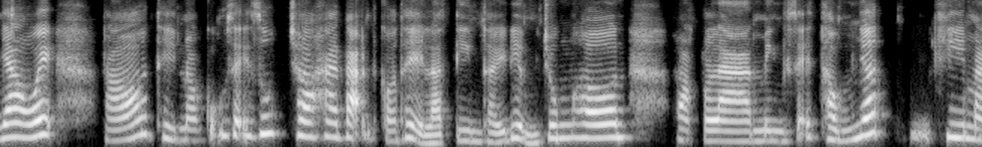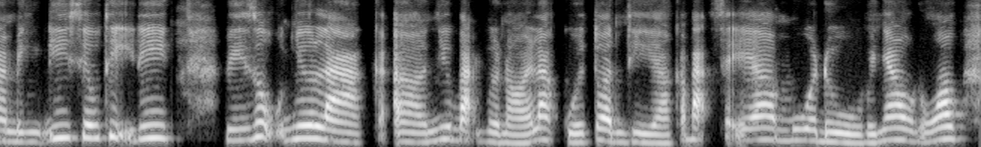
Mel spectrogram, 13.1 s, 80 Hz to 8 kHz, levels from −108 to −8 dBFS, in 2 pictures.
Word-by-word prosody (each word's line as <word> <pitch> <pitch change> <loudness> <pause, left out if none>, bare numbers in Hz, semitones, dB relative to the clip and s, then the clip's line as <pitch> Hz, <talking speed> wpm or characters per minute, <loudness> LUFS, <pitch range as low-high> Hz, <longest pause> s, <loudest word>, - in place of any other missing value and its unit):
nhau 275 +1 +5
ấy, 320 +1 +6 0.3
đó 230 +8 +1
thì 255 -4 -5
nó 215 -1 -5
cũng 320 - -7
sẽ 300 -1 0
giúp 345 +3 0
cho 305 -4 +3
hai 285 0 +1
bạn 275 - +4
có 205 -1 -6
thể 260 -5 0
là 165 0 +1
tìm 205 -2 -8
thấy 185 -1 -3
điểm 255 -9 -2
chung 260 0 -1
hơn 270 0 +4 0.3
hoặc 215 -2 -4
là 200 -1 +5
mình 205 0 -6
sẽ 310 - -3
thống 230 -3 -1
nhất, 335 +5 +6 0.4
khi 280 -2 0
mà 225 -5 0
mình 190 -1 -6
đi 265 +1 +1
siêu 265 -1 +2
thị 310 +3 -1
đi. 260 +1 0 0.4
Ví 220 +1 -6
dụ 285 +2 0
như 255 +2 +1
là 205 -7 +6
c - - -8
ờ, 185 -1 0
như 245 +4 -5
bạn 215 -5 +2
vừa 185 - -2
nói 170 -1 -1
là 230 - +4
cuối 175 0 -2
tuần 210 -4 +1
thì, 180 -2 -2
ờ, 165 -1 -1
các - - -7
bạn - - +3
sẽ, 285 - -5
a, 230 0 +2
mua 220 0 -5
đồ 185 -4 0
với 170 +1 -3
nhau, 225 -1 +1
đúng 200 - -4
không? 245 +1 +5
225 Hz, 260 wpm, -22 LUFS, 200-265 Hz, 0.4 s, ấy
